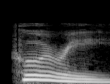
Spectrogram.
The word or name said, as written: Hurri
